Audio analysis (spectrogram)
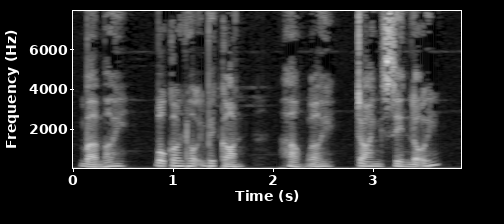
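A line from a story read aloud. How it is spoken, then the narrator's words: Muttering. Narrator (Vietnamese): hắn lẩm bẩm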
